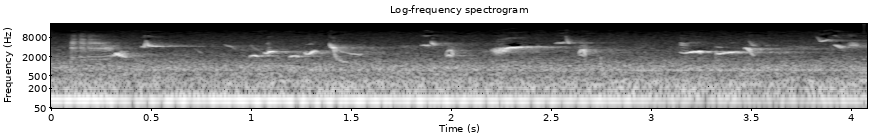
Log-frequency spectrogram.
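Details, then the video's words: Mimicking gray catbird song, like a mockingbird's: a rapid string of assorted chirps, upslurred whistles and scratchy notes in quick succession, with a steady low hum throughout. "Gray Catbird Song"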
